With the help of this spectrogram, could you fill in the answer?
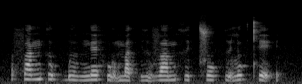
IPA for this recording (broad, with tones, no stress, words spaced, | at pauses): fa˨˦ŋkə˨˩p̚ ɓə̤ː˨˩ŋɛ˧ hṵ˧˨ə̯ma˨˩t̚ɣɨ̰˧˨ va˨˦mxɨ˨˩t̚so˨˦kɨ̰˧˨ lo˦˥k̚t̪ʰḛ˧˨ʔ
